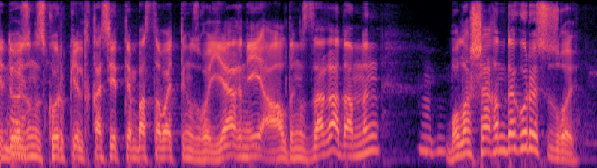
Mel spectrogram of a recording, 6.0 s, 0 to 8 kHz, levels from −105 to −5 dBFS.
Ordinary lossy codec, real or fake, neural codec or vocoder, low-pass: none; real; none; none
